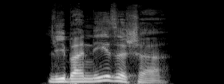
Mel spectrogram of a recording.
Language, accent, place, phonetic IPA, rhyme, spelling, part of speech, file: German, Germany, Berlin, [libaˈneːzɪʃɐ], -eːzɪʃɐ, libanesischer, adjective, De-libanesischer.ogg
- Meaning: inflection of libanesisch: 1. strong/mixed nominative masculine singular 2. strong genitive/dative feminine singular 3. strong genitive plural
